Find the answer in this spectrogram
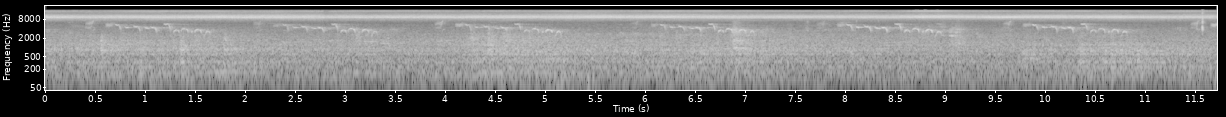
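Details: Grey-headed tailorbird seen from a window over Badouzi fishing harbour, filmed with a telephoto camera in April; high, thin descending whistled phrases repeated about every two seconds over steady hiss and traffic-like rumble.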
